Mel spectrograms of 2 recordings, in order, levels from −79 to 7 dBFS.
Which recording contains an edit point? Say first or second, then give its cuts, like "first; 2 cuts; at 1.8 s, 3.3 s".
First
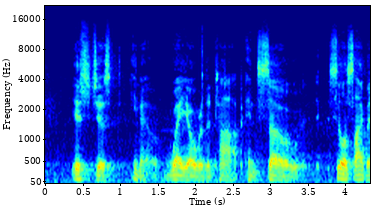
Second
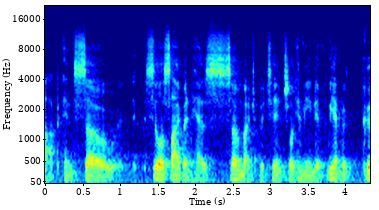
second; 1 cut; at 3.3 s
